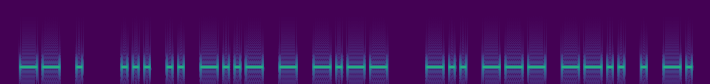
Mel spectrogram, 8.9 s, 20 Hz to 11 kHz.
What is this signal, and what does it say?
Morse code, heard as a keyed tone, about 17 wpm, 700 Hz. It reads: ME SIXTY DOZEN
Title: Pangram Challenge v2 - 17wpm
